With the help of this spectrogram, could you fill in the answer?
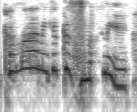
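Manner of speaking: high, urgent plea to hurry; urgent calling. Retold or imitated. From the taxi, urging the mother over, high pleading call.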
